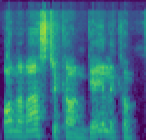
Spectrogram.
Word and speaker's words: Onomasticon Goedelicum: like what what is amo master Congo adèle alaikum well as it happens there's an easier way to pronounce it which is on a master con gala come now onomastics is the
